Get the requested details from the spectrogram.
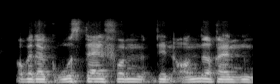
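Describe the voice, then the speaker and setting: A man's voice at medium pitch. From Austria, Tyrol. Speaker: author. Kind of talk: interview. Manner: halting.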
